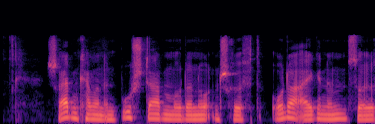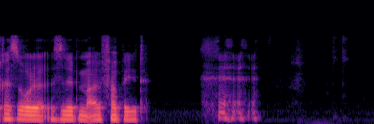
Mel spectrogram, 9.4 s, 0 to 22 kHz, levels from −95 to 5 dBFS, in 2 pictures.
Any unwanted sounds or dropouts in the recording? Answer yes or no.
yes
